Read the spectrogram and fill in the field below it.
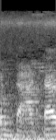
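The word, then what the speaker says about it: data: हैं उस जानकारी को डेटा कहते हैं। कुछ लोग इसको डाटा भी बोलता है, बट गलत प्रोनाउंसिएशन है, इसको डेटा ही बोलना चाहिए।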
